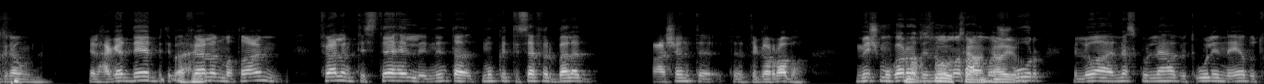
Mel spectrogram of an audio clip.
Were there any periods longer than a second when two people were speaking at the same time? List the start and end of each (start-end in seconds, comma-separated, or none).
9.0-10.3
